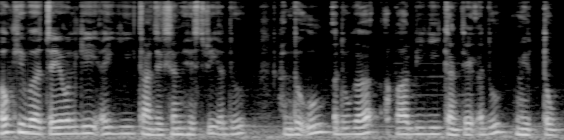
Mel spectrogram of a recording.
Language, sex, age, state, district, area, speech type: Manipuri, male, 30-45, Manipur, Imphal West, urban, read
